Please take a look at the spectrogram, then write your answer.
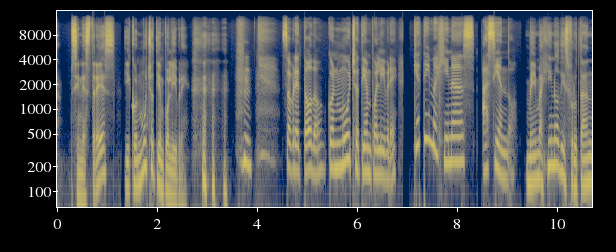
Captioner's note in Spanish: risas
